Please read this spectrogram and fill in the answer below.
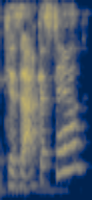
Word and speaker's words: Kazakhstan: the name of that Kazakh Stan no Kazakhstan CAHSEE Kazakhstan and I'm hoping I'm saying it right because a lot of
